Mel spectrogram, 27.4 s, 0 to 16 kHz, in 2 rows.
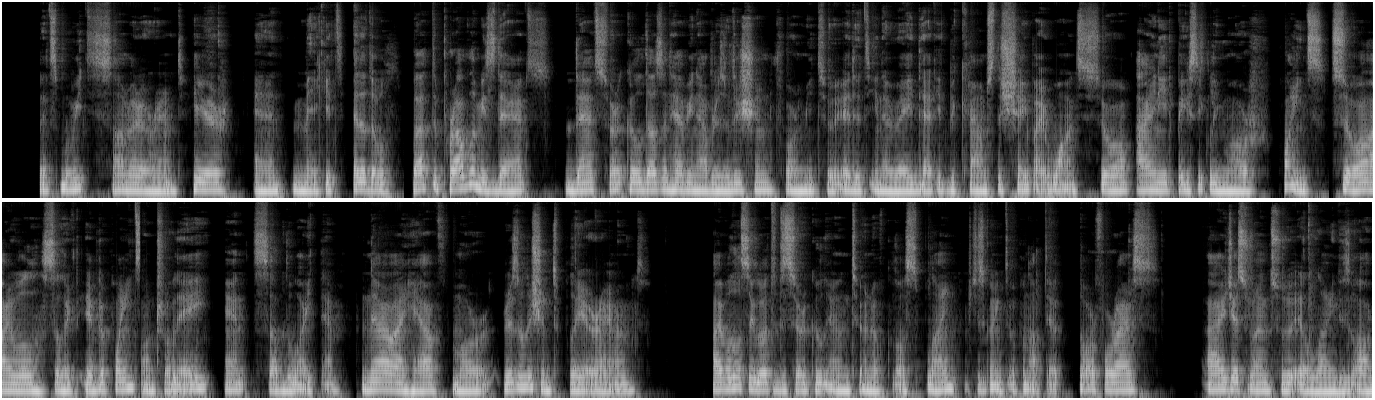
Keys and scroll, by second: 3.5 c, 13.2 ctrl+z, 15.1 ctrl+a, 17.2 1, 25.6 r, 26.7 4.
